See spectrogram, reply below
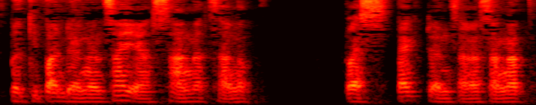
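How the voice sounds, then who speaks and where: Very husky man. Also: fairly low pitch, steady tone, moderate pace, darkish tone, recorded from a distance. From Indonesia. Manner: emphatic, repeats points, frequent tag questions. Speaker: host of a reaction talk. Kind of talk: conversational commentary.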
